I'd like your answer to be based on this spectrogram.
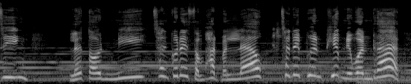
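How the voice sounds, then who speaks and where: A woman narrating a first-person animated story dub in a lively, chatty way. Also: extremely high pitch, a little fast, music in the background.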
